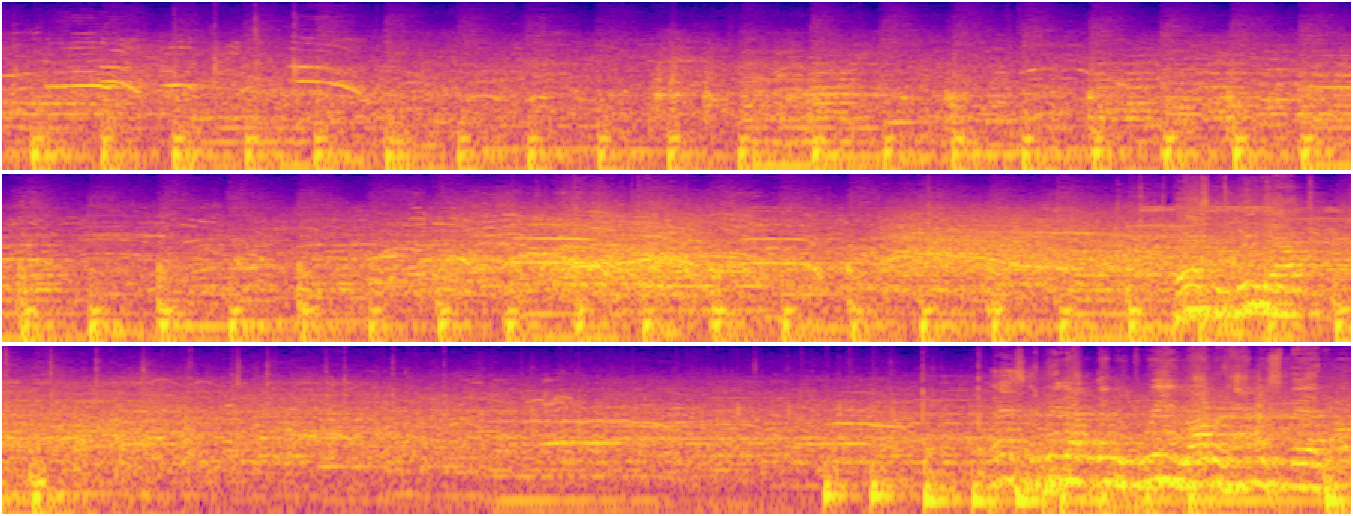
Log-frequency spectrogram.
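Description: Football stadium crowd with a band playing in the stands: drums keep a steady beat under sustained low tones. The crowd's cheering swells in the middle as a play runs. The band drops out for a few seconds and picks up again near the end.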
